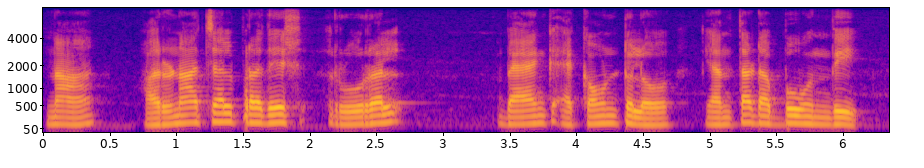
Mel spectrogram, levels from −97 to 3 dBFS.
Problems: none marked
